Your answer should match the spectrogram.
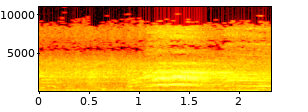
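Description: A rooster crowing, starting about a second in with one long call.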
